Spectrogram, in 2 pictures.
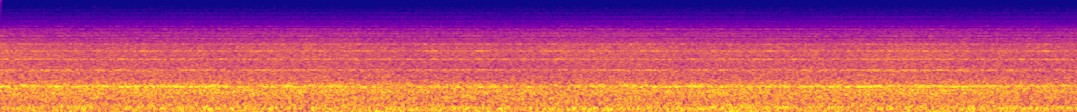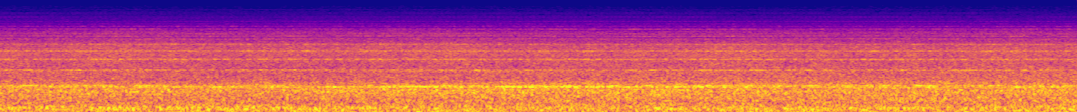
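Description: A jet airliner's engines roar steadily in flight.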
